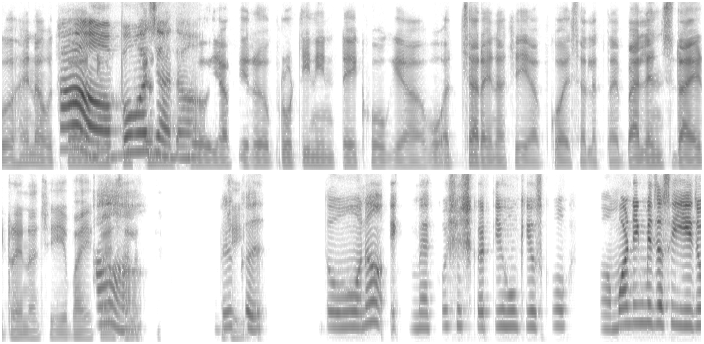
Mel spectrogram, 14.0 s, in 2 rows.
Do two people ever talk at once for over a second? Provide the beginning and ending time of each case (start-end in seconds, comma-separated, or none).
0.6-1.9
